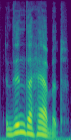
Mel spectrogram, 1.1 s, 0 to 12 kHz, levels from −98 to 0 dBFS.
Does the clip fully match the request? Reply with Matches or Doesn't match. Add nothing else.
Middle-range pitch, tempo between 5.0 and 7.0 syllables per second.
Matches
